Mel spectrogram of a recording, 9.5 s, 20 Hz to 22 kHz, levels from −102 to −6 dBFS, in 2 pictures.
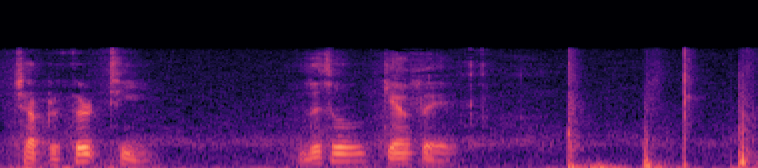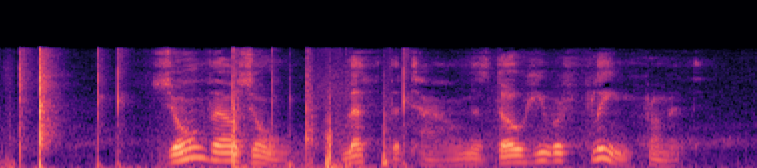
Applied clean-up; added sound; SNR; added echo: none; Clapping; 1 dB; none.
